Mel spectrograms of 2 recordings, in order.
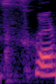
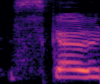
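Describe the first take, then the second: First: The vowel is short, rhyming with gone. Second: The vowel is long, rhyming with cone. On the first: "scone as in gone" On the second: "scone as in cone"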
